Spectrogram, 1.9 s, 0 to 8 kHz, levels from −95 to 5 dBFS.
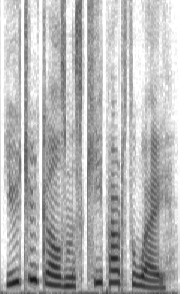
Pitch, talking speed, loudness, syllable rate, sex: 270 Hz, 290 wpm, -15 LUFS, 5.5 syllables/s, female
